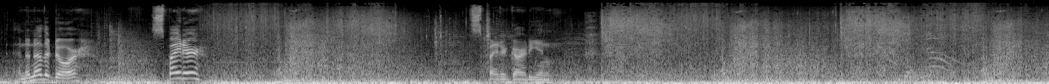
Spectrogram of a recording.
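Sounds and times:
speech: 0:00.2 - 0:03.0, 0:04.7 - 0:05.7
video game fireball spell explosion: 0:02.0 - 0:04.7, 0:06.0 - 0:10.4.

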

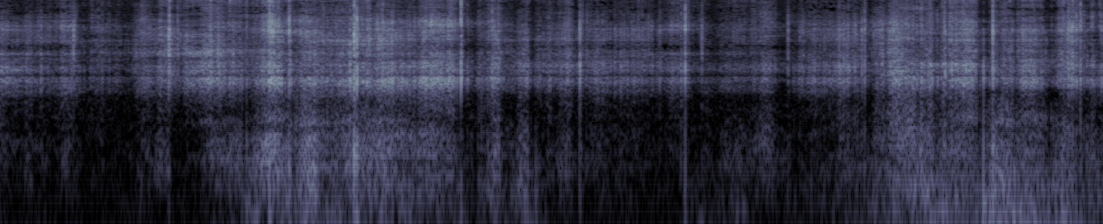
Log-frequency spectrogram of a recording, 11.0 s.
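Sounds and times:
scratching on a hard bumpy surface: 0:00.0 - 0:11.0.

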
